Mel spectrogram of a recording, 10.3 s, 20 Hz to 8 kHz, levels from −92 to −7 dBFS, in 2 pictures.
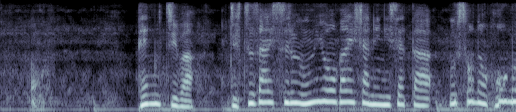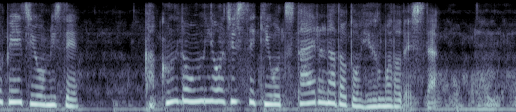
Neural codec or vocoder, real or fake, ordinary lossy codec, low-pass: codec, 16 kHz, 4.8 kbps, FACodec; fake; none; 7.2 kHz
